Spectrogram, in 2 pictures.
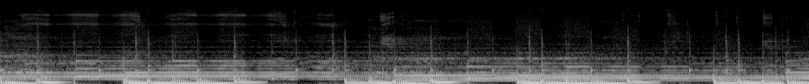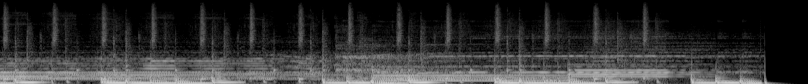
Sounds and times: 0.0s bass 2.6s
0.0s melody 15.3s
0.0s synth 15.7s
3.5s bass 6.6s
7.2s bass 10.5s
11.3s bass 14.4s
15.0s bass 15.8s

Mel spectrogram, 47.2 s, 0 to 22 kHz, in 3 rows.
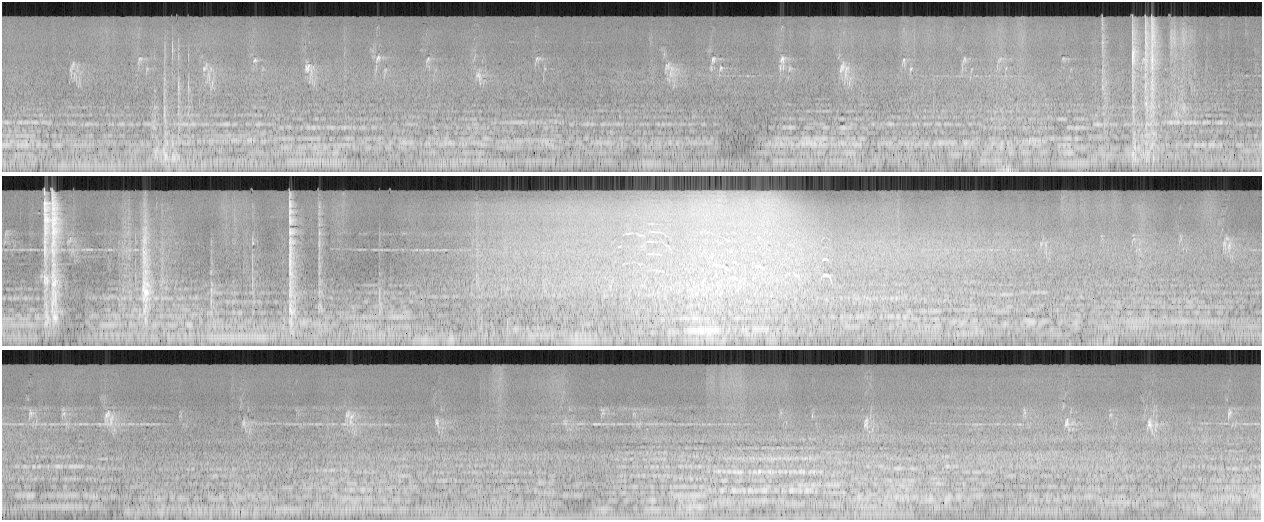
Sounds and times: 0.0s Cars 47.2s
0.2s Birds 7.5s
8.1s Birds 37.7s
9.4s Salvation army playing 36.8s
41.1s Birds 42.6s
43.4s Birds 47.2s

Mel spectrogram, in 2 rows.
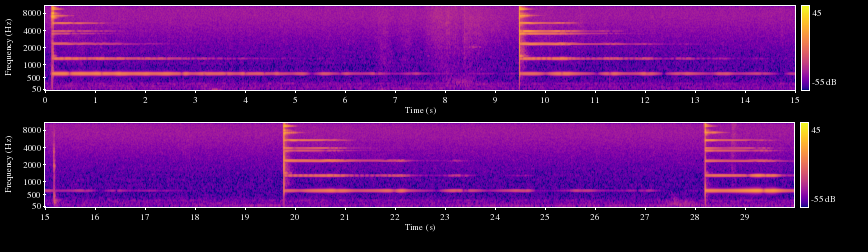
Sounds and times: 0.1s crystal glass struck and moved in front of a stereo microphone 8.9s
9.5s crystal glass struck and moved in front of a stereo microphone 14.4s
19.8s crystal glass struck and moved in front of a stereo microphone 24.7s
27.6s crystal glass struck and moved in front of a stereo microphone 29.9s

